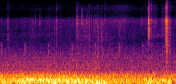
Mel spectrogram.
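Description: A car merges onto the Gyeongin Expressway at Bucheon, heard from inside as a steady, loud low road and engine rumble with faint ticking above it, with no talking.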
